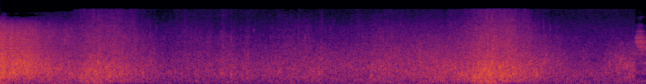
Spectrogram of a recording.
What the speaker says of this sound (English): it was completely silenced except for the sound of the water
